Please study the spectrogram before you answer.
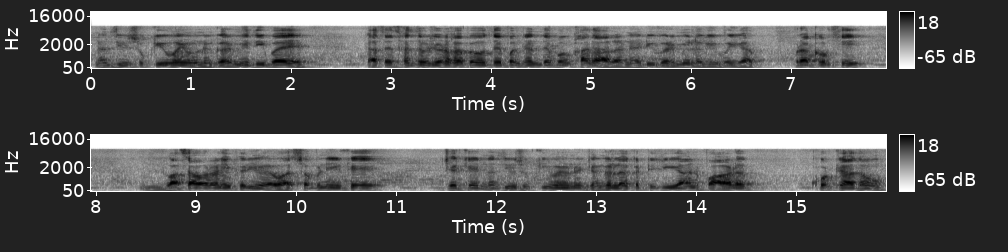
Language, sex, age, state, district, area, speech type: Sindhi, male, 60+, Gujarat, Surat, urban, spontaneous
